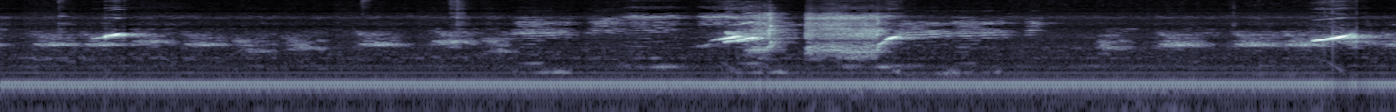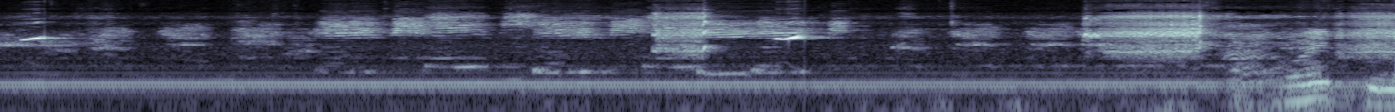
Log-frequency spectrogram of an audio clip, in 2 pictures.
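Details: Pet cockatiels (Nymphicus hollandicus) about to be fed give short chirps and harsh, rising squawks over a steady low electrical hum.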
